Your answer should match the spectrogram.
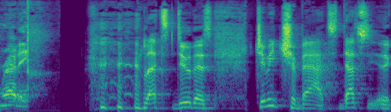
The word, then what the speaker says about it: Chebat: engage I am ready let's do this Jimmy chabat that's the correct pronunciation is that decent at least uh it's close Shabbat is Shabbat Shabbat yes that sense so Jimmy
